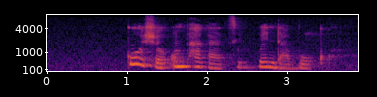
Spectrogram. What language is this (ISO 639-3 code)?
zul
